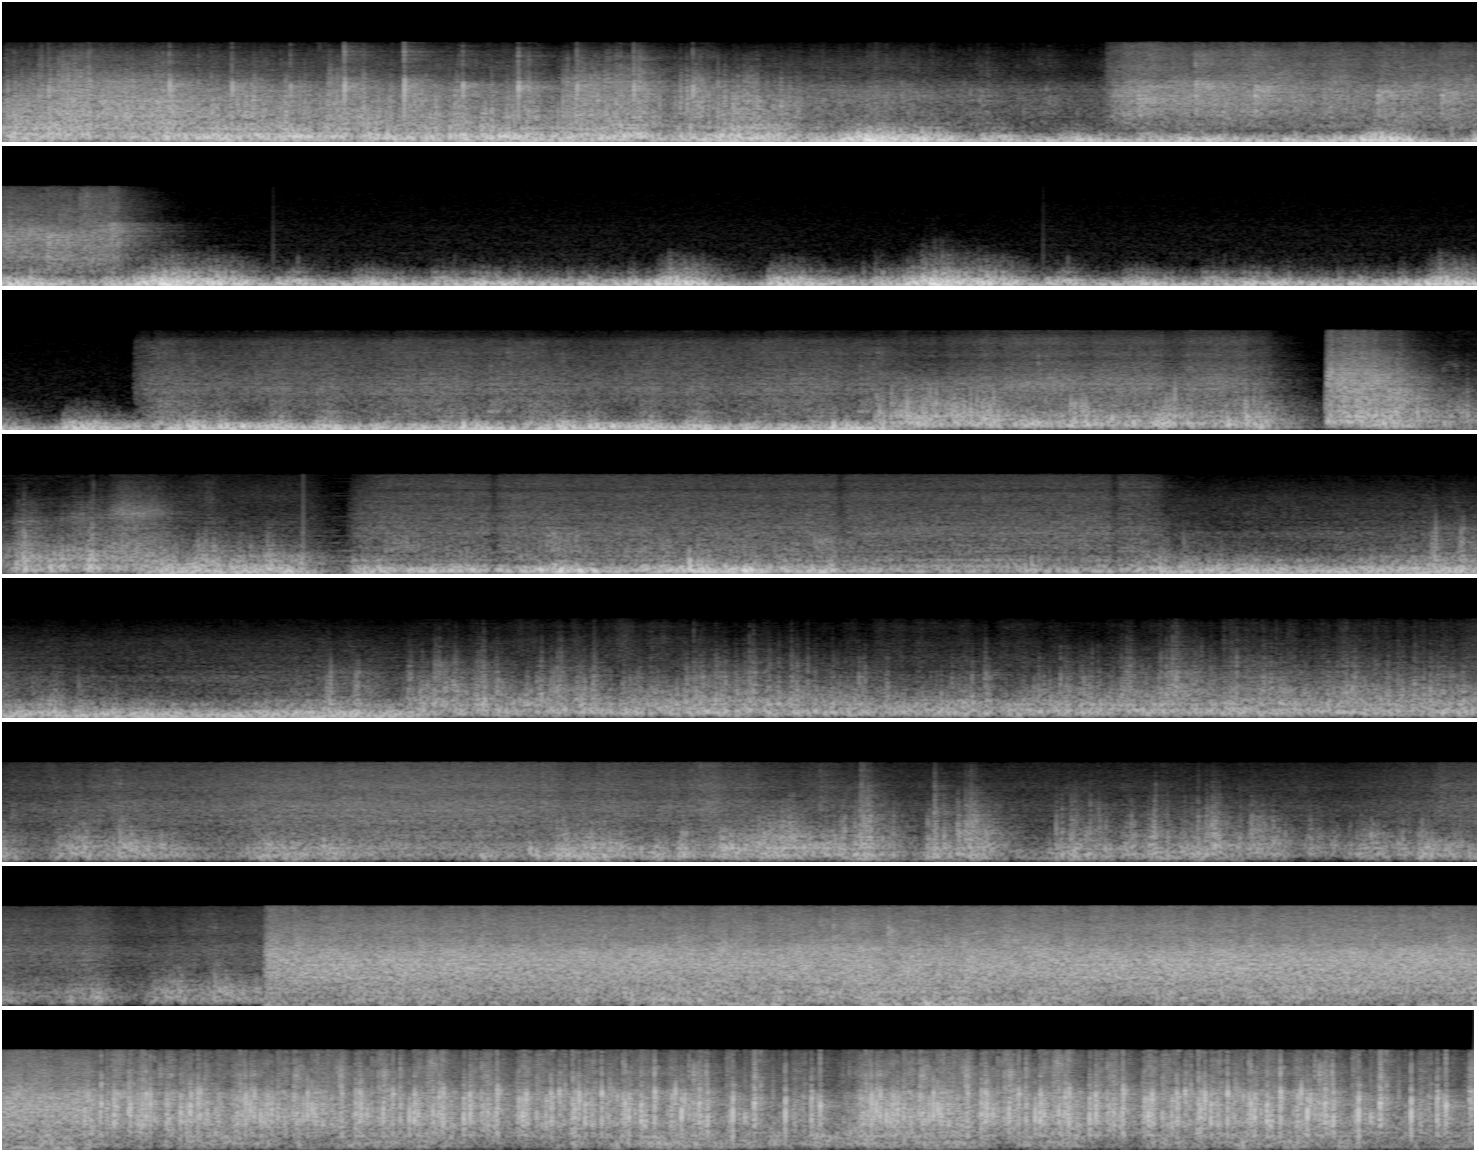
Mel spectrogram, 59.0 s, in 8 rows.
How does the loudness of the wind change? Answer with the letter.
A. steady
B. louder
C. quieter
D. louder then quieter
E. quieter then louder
C.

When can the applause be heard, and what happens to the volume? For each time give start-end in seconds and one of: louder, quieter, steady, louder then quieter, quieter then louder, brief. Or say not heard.
0.0-8.0 quieter then louder
45.5-58.9 steady.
